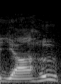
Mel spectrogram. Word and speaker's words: Yahu: Yod, He, Uah. That's how you get the Yahu part.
